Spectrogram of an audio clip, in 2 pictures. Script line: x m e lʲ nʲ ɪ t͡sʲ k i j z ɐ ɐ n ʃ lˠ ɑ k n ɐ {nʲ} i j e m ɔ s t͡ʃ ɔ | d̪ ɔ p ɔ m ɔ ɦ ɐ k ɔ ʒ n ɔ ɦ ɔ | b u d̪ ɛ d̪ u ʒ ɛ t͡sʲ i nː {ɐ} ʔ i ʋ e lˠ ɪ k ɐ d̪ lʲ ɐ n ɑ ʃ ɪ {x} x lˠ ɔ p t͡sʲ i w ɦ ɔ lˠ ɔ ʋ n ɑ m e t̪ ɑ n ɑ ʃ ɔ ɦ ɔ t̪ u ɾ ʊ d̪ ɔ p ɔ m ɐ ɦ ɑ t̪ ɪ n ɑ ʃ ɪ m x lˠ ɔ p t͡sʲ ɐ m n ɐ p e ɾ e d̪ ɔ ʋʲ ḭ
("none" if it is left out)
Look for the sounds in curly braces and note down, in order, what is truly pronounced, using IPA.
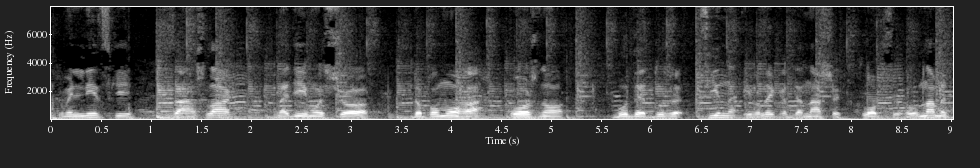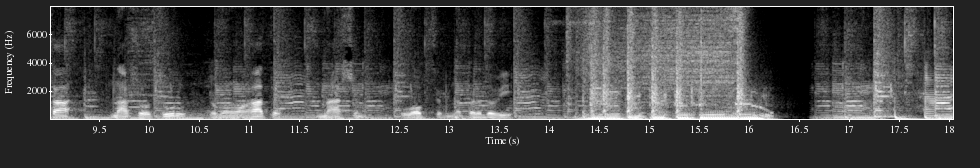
dʲ, ɐ, x

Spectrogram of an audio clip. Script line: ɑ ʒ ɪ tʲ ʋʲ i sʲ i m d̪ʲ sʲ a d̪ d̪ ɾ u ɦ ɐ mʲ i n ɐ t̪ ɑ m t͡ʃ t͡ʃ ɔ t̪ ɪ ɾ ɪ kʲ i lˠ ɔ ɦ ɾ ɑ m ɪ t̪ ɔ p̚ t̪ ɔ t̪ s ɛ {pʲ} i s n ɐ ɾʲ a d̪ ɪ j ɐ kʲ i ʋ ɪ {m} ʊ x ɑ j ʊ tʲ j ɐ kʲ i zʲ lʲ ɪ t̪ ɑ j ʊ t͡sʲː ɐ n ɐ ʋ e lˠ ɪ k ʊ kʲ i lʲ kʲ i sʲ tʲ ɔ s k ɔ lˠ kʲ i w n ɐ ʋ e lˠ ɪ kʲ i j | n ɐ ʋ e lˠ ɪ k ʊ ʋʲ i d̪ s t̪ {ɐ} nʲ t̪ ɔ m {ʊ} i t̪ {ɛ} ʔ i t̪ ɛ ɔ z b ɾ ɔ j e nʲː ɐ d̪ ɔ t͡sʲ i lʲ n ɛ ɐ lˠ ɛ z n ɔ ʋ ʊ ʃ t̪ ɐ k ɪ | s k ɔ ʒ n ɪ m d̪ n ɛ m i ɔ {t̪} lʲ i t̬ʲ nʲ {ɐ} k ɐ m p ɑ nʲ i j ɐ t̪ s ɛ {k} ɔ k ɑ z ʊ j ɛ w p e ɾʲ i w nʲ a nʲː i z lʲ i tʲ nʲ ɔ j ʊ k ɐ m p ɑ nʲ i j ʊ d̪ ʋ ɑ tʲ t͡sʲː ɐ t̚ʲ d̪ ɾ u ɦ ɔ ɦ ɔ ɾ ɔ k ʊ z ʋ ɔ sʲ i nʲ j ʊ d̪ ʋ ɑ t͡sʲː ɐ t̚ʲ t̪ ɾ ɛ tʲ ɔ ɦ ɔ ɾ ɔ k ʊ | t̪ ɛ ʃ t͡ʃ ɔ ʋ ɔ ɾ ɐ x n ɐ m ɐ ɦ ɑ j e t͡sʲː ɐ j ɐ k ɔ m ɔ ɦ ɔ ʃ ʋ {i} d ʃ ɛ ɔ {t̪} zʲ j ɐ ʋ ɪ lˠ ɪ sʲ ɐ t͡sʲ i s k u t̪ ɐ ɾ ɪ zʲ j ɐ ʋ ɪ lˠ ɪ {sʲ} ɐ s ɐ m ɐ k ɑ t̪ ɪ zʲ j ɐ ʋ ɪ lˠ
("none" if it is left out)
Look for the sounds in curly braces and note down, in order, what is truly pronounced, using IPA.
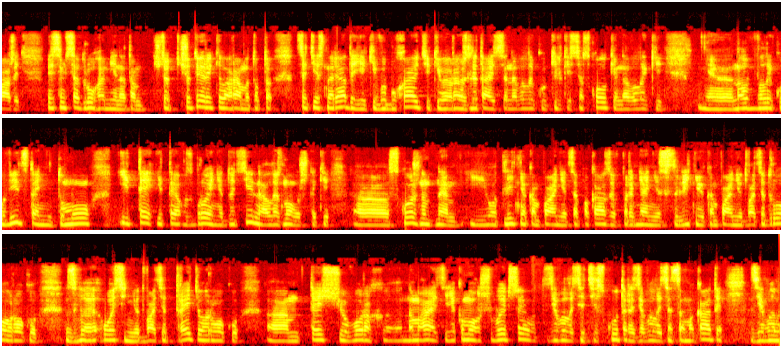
tʲ, b, ɐ, u, ɛ, t̪, ɐ, p, ɪ, t̪, sʲ

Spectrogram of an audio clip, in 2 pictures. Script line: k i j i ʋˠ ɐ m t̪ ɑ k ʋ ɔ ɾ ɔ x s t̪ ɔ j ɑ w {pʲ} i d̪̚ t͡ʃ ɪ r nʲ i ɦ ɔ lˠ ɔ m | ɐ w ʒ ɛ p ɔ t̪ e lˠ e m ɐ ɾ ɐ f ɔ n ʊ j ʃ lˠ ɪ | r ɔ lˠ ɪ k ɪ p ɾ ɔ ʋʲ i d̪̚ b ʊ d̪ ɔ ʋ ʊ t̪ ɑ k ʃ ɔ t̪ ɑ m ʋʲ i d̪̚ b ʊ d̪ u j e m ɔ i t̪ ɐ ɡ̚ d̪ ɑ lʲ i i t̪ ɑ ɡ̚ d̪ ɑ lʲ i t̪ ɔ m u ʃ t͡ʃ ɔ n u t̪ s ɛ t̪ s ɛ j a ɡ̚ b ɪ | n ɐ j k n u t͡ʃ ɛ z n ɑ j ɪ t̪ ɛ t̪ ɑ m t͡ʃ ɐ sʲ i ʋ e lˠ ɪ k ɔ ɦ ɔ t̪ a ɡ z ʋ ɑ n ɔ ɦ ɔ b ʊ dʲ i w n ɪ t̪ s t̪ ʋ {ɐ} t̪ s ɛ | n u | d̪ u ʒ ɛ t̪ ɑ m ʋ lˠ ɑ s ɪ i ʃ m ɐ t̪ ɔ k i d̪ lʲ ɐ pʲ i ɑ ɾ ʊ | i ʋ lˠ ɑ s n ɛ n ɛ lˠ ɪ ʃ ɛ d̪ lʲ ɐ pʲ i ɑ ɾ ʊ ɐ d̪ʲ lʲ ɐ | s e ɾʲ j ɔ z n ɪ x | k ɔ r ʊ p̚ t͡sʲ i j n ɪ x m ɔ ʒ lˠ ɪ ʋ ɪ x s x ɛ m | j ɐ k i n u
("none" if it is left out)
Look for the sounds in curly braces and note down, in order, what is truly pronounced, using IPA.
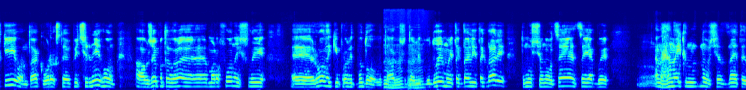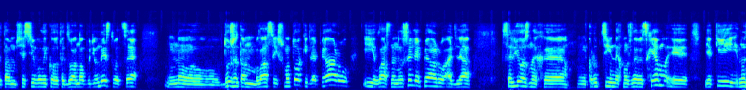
pʲ, ɐ

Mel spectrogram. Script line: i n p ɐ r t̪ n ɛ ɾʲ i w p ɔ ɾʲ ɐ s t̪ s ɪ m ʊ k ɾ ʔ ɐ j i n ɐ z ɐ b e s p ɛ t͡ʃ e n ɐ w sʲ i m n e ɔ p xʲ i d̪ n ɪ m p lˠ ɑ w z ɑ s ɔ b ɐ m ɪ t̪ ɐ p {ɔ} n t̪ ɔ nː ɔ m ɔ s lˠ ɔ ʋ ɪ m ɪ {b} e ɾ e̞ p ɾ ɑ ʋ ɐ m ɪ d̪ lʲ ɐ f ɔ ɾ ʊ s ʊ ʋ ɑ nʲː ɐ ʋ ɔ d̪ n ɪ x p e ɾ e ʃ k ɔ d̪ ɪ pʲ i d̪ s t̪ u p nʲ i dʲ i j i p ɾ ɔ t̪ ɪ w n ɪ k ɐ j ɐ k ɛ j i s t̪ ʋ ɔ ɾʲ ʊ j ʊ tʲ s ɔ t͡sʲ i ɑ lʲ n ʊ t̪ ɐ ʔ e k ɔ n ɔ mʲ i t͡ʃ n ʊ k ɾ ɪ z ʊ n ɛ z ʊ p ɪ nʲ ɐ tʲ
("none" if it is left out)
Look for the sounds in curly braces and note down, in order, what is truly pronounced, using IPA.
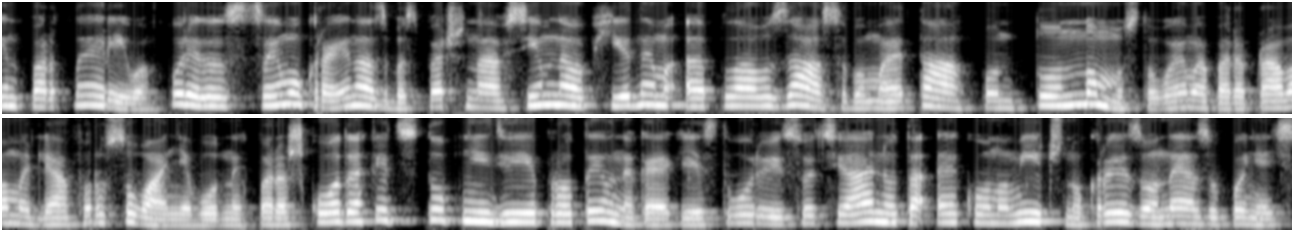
ɔ, p

